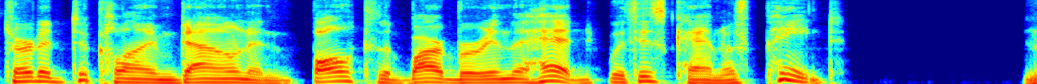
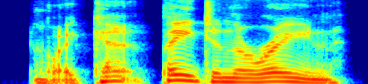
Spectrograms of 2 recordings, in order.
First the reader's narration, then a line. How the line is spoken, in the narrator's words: the painter grumbled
